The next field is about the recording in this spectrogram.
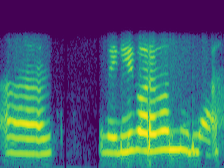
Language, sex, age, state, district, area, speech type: Malayalam, female, 18-30, Kerala, Wayanad, rural, conversation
